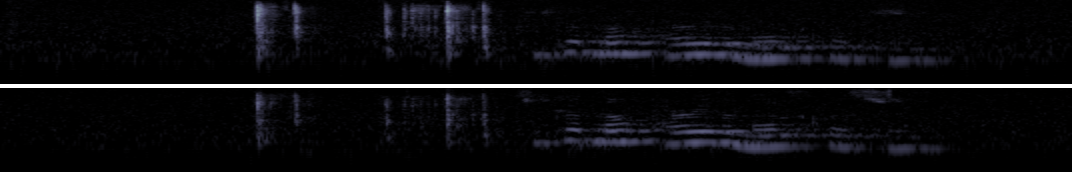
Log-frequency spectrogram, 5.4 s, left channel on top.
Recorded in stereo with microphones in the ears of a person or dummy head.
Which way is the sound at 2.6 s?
70° right (ahead or behind).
